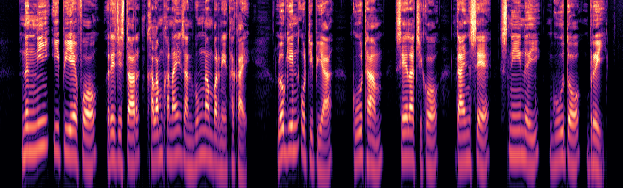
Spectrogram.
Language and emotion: Bodo, neutral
